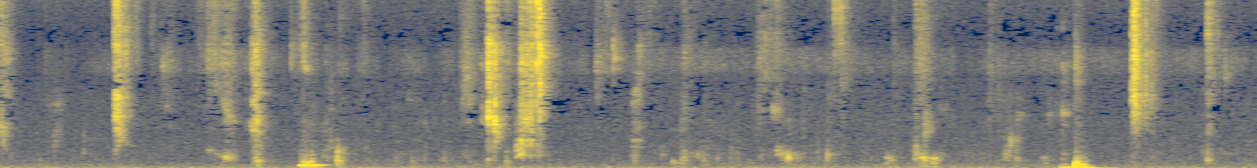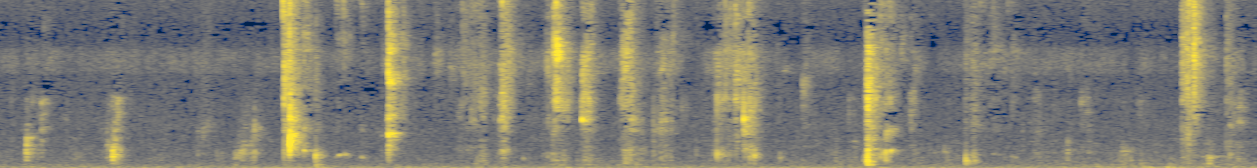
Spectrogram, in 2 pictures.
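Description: Close-up chewing and wet mouth smacks of someone eating rice and braised pork by hand, with scattered short clicks. Two dull thumps stand out, the louder about two seconds in and another about eight seconds in.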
